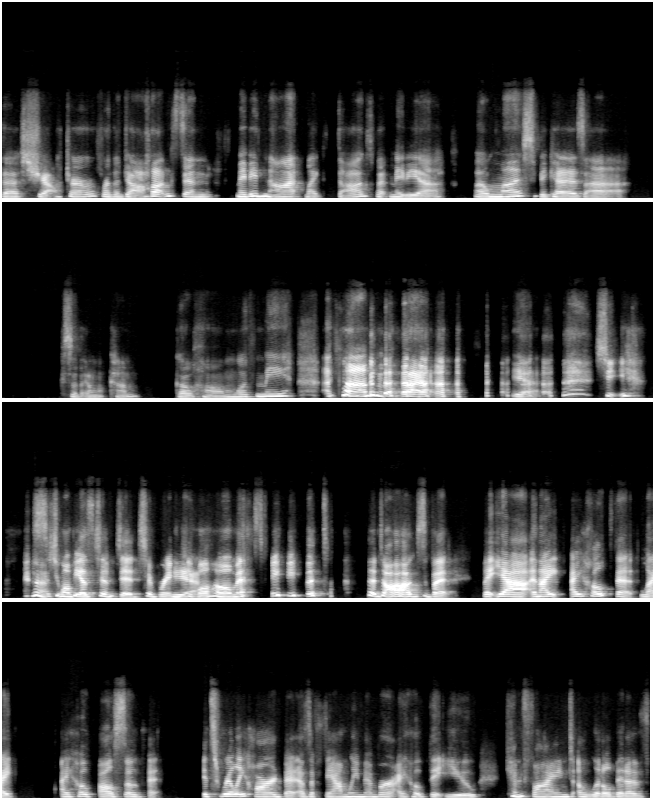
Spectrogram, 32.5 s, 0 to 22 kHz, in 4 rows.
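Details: Woman about 4 years after a 2019 ruptured brain aneurysm with intracranial and subarachnoid hemorrhages that initially left her unable to speak, followed by 5 brain surgeries in 7 weeks; aphasia with apraxia of speech.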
